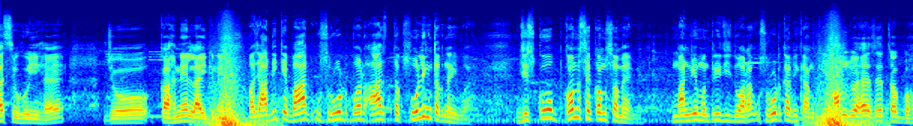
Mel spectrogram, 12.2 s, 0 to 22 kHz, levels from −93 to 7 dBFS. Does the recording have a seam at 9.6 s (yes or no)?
no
